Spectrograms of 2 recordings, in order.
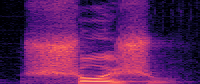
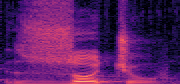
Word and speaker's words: Xojo: clique é interessante que algumas pessoas pronunciam xoxo e em português porém o o nome é correto é zoo esse xis aqui tem o som de z então fica o sutil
